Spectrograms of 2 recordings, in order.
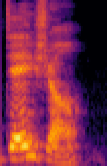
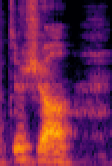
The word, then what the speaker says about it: DeJean: My name is pronounced DeJean in Louisiana. Yeah, but I have given up trying to explain this variant long ago, so I just go with DeJean.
